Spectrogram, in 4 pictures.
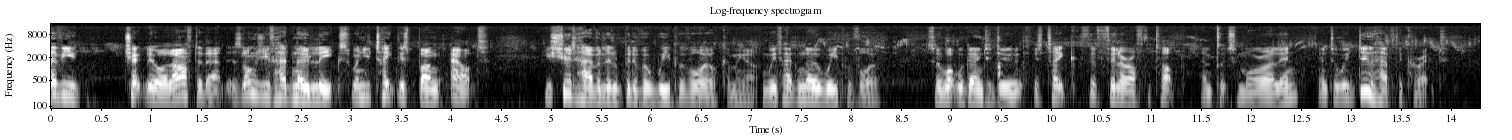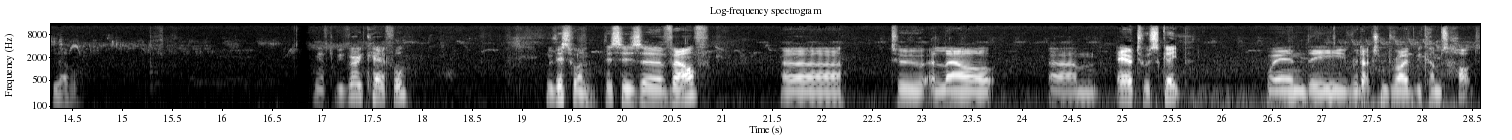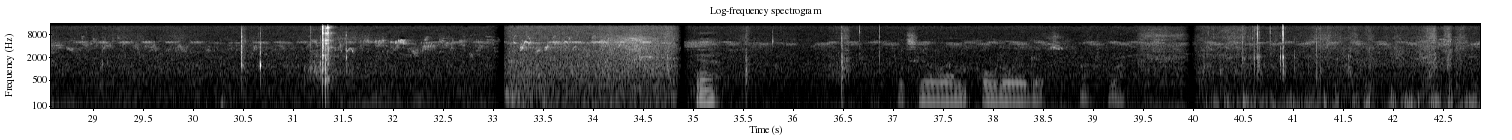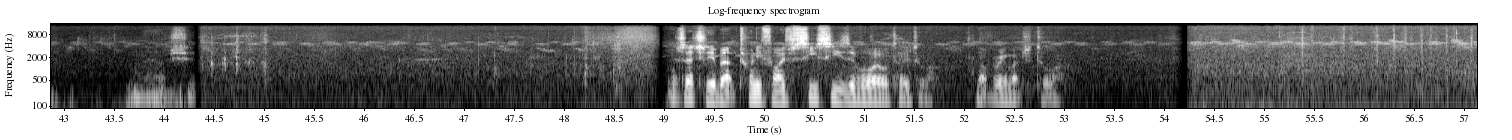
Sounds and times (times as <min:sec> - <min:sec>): Speech: 0:00.0 - 0:04.4, 0:05.0 - 0:14.6, 0:16.9 - 0:17.9, 0:19.2 - 0:20.9, 0:21.6 - 0:23.7, 0:24.3 - 0:25.7, 0:26.4 - 0:28.6, 0:35.0 - 0:35.3, 0:37.0 - 0:39.3, 0:43.6 - 0:44.4, 0:49.0 - 0:53.0
Outside, rural or natural: 0:00.0 - 0:57.1.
